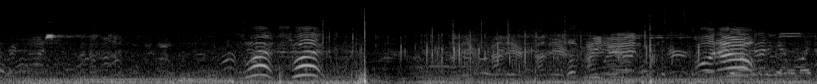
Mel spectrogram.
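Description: Shouts and calls from players and spectators at a youth soccer match, with wind on the microphone. A single sharp thud of the ball being kicked comes about three and a half seconds in.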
